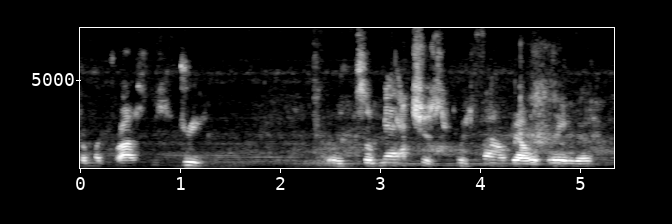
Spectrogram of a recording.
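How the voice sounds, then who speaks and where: A woman talks very slowly while noticeable background noise plays behind her. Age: 90s. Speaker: family elder interviewee. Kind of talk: oral history interview. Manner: halting.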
